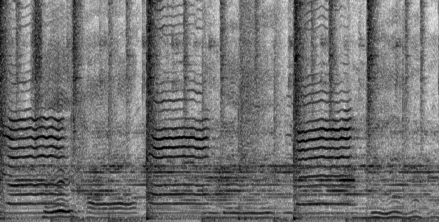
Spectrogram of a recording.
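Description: Live gospel worship music: a woman singing long, wavering notes over organ and a drum kit, with a strong cymbal-accented hit about every second and a half and lighter regular beats between.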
